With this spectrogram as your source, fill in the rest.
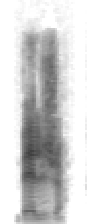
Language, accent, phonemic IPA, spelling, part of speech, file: French, France, /bɛlʒ/, belges, adjective, LL-Q150 (fra)-belges.wav
- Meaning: plural of belge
